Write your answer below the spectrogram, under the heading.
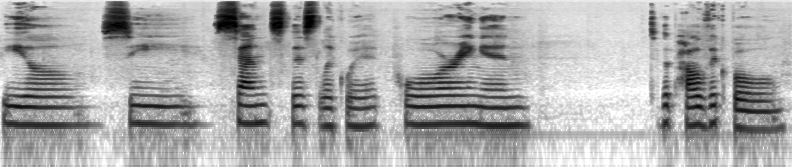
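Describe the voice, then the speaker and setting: Very slow, low-voiced woman guiding meditation. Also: level tone, mellow. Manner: slow, soothing, spaced instructions. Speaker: yoga teacher. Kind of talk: guided visualization meditation.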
